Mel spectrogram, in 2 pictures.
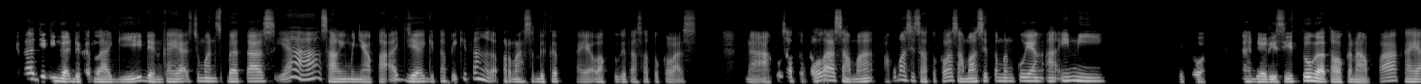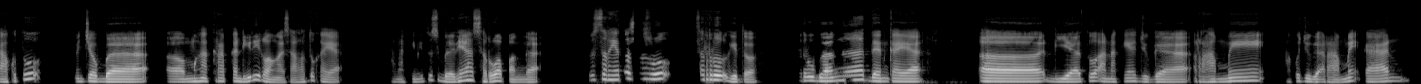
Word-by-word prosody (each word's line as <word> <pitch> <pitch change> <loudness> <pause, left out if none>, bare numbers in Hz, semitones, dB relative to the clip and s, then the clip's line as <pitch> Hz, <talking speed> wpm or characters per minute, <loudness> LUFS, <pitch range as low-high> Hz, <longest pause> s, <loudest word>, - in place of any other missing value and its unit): Kita 260 +1 -3
jadi 185 -4 0
nggak 140 -3 +4
dekat 130 +1 -6
lagi 120 +5 +1
dan 135 -6 +1
kayak 130 +2 -1
cuman 150 0 -2
sebatas, 145 +2 0
ya, 295 -5 -1
saling 125 - 0
menyapa 115 -2 -2
aja, 145 -11 +1
tapi 135 +1 -7
kita 260 +2 -5
nggak 225 - -3
pernah 125 -1 -3
sedekat 130 0 -4 0.2
kayak 115 -1 -5
waktu 125 - -7
kita 115 -2 -6
satu 115 0 -11
kelas, - - -6 0.5
nah, - - -3
aku - - -11
satu - - -7
kelas 185 -2 +1
sama 125 +5 -1
aku - - -16
masih 195 -7 -3
satu 125 -2 -4
kelas 165 +4 -3
sama 135 0 +2
si 160 +3 -2
temenku 155 0 -4
yang 160 -1 +4
A 150 - +1
ini, 165 -3 +1 0.7
gitu. - - -8 0.4
Nah, 130 - -4
dari 125 -1 +3
situ 135 +3 -1
nggak 145 -6 +8
tau 120 -1 +2
kenapa 135 - -2
kayak 125 -3 0
aku, - - -8
tuh, 250 +2 0 0.4
mencoba, 130 -3 +4 0.2
eee, 125 -1 -2
mengakrabkan 145 +2 -2
diri, 160 +11 +1
kalau 130 - +1
nggak 105 0 -4
salah, 105 +3 -6
tuh, - - -8
kayak 110 -2 -3 0.5
anak 115 0 -13
ini, 125 +2 -9
tuh, 205 - -7
sebenernya 165 +5 +1
seru 145 -1 +2
apa 130 -8 -1
nggak? 115 +1 -3 0.5
Terus 215 +1 -9
ternyata 220 +3 +1
seru 255 0 +1 0.2
seru, 225 -1 +4
gitu, 120 -4 0 0.5
seru 175 0 +2
banget, 190 +8 +3
dan 150 -4 +2
kayak, 135 -1 +3 0.5
eee, 135 -2 +7 0.2
dia, 130 0 +2
tuh, 170 - -1
anaknya 135 +3 -4
juga 120 -3 -1
rame, 140 +8 -1 0.2
aku 145 +5 -9
juga 125 -4 -2
rame, 115 +9 -2
kan, 145 +7 -2
135 Hz, 175 wpm, -24 LUFS, 125-160 Hz, 0.7 s, nggak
